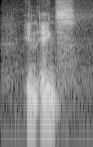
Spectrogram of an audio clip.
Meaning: suddenly
- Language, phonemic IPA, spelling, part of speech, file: Dutch, /ɪˈnens/, ineens, adverb, Nl-ineens.ogg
